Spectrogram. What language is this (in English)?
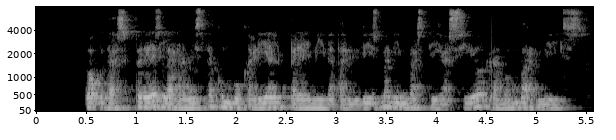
Catalan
